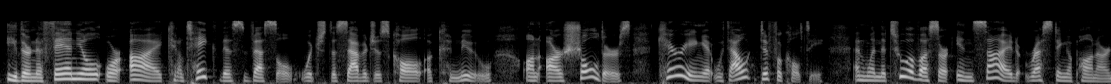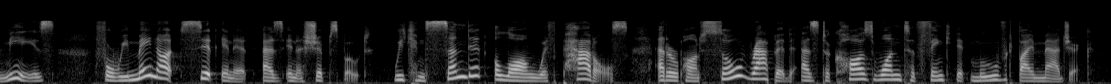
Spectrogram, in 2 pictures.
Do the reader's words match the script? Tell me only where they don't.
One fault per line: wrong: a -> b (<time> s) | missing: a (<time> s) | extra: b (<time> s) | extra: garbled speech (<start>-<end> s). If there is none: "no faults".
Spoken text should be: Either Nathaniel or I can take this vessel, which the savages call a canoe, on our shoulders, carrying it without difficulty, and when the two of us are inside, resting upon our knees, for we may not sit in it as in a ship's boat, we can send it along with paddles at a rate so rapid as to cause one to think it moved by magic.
wrong: rate -> upon (17.8 s)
